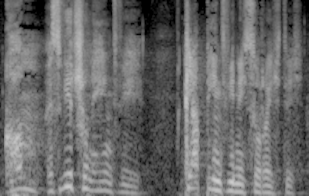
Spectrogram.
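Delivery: soft, low, resigned consolation; quiet, half-hearted. Acted. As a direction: murmur limp encouragement to a fighter. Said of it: "Er hat das nicht leise gesagt".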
